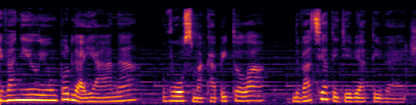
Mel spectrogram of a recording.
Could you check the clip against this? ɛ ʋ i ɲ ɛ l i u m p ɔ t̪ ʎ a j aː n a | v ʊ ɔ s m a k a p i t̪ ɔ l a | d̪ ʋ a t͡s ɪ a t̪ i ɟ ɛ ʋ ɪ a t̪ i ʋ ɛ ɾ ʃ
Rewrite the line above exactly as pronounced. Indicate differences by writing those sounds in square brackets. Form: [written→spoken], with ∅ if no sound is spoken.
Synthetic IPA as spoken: ɛ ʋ [i→a] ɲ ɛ l i u m p ɔ [t̪→d̪] ʎ a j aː n a | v ʊ ɔ s m a k a p i t̪ ɔ l a | d̪ ʋ a t͡s ɪ a t̪ i ɟ ɛ ʋ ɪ a t̪ i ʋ ɛ ɾ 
